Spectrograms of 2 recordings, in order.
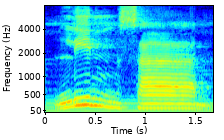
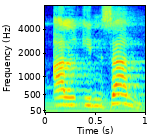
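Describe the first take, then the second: First: The l joins straight onto the vowel. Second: A glottal stop follows the l sound. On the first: "Hamzahnya dihilangkan, habis lam langsung bertemu dengan nun" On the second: "Harusnya kan habis lam hamzah"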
